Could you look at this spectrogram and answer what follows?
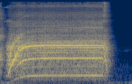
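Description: A Milwaukee electric planer motor whirs up to a steady high-pitched whine, runs for about two seconds, then cuts off abruptly, leaving silence.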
